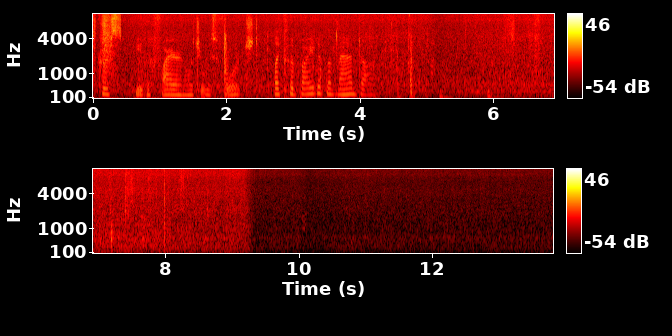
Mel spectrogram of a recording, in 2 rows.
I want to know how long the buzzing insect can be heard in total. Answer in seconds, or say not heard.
9 s.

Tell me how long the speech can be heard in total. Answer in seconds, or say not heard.
4 s.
